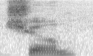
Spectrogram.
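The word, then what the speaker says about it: Tuam: based right in the town of chum uh and by the way that's the Gaelic pronunciation is spelled Tua M but Chum in uh in case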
